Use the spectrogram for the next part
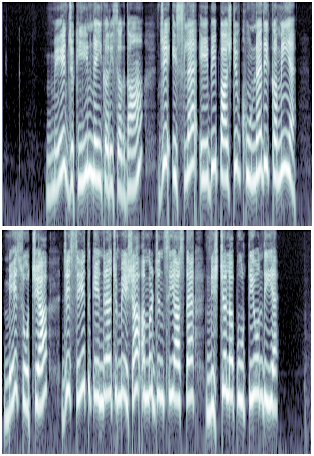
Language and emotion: Dogri, surprised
